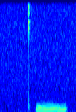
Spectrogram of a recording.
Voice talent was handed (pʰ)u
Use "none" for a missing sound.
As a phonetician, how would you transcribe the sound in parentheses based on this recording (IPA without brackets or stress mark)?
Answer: pʰ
